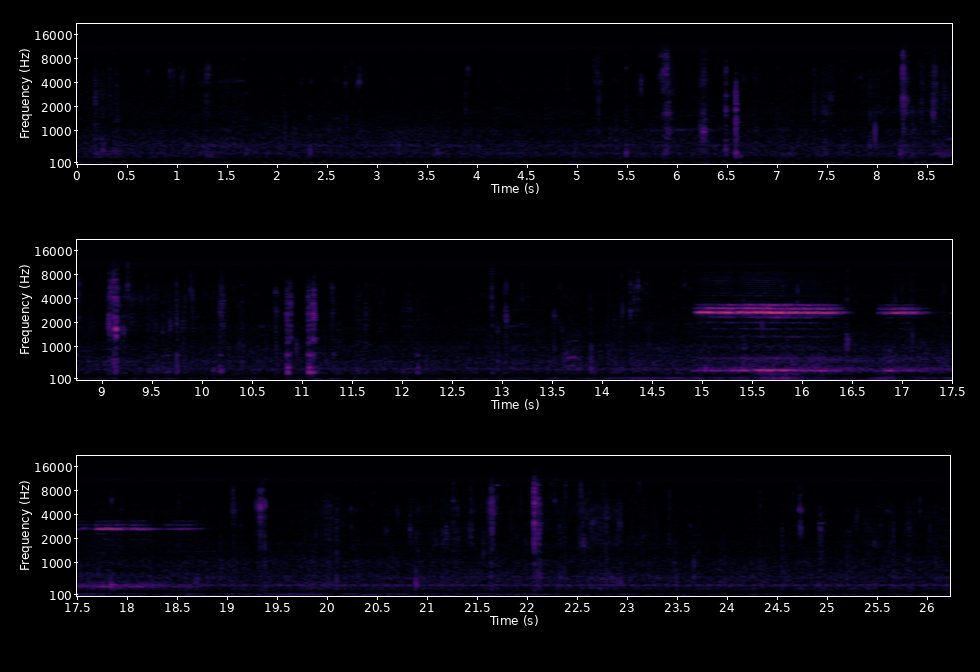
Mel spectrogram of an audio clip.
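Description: Fingers squish rice mixed with lentil curry.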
